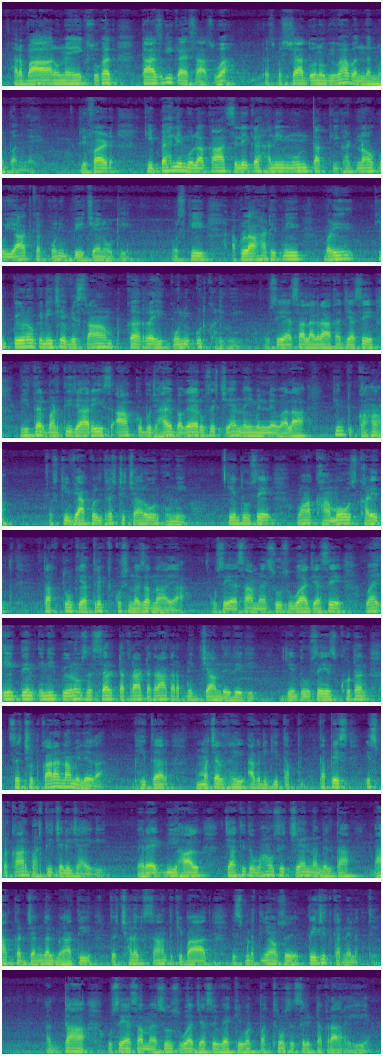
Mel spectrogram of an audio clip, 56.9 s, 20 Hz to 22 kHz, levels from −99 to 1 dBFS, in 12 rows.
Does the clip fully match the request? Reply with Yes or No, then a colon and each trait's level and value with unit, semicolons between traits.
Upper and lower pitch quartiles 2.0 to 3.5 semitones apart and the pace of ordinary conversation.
Yes: average, 2.7 semitones; average, 175 wpm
